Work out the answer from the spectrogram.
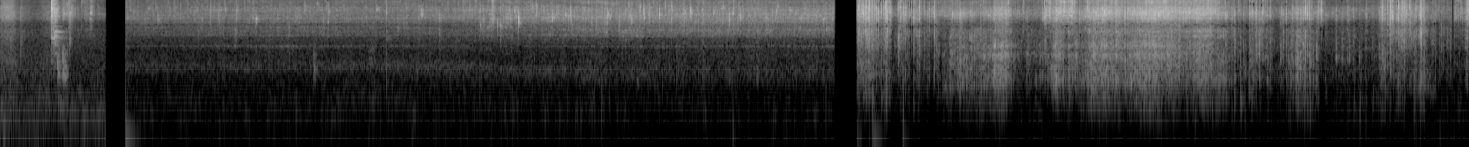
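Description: Onions sizzling in a camping pot over a small wood-burning camp stove, a steady hiss with fine crackles. After a cut about two-thirds of the way through, the frying is louder and rougher.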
